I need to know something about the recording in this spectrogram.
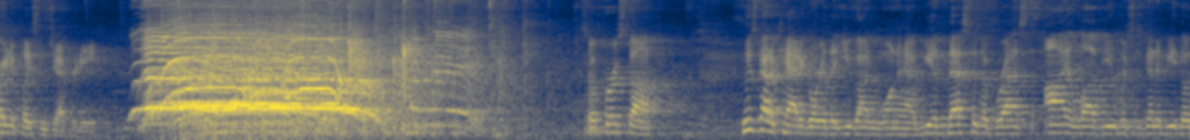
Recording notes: Anime Iowa Panel. The audio from our panel from Anime Iowa.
